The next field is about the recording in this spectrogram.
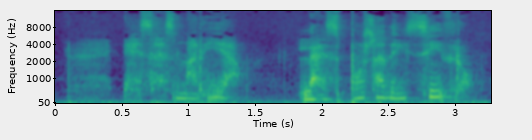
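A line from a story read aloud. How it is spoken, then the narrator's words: Lame man whispering. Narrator (Spanish): me susurró el cojuelo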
